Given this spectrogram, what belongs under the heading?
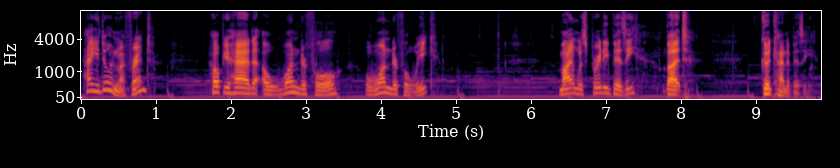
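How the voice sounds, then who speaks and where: A man's voice: a little high, expressive, measured pace, long pauses, a bit bright, soft background music. A man hosting a game live stream from home, chatting casually and greeting viewers by name.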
